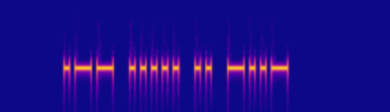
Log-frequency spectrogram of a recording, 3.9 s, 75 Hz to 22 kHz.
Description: Morse code, heard as a keyed tone, about 26 wpm, 700 Hz. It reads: W5IX
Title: Speed Racing - USA 1x2 Call Signs 22wpm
